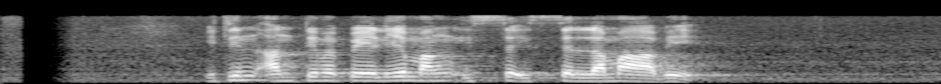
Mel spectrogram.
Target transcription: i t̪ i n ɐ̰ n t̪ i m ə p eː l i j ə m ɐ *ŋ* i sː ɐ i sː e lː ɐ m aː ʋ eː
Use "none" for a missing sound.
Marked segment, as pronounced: ŋ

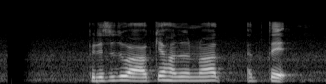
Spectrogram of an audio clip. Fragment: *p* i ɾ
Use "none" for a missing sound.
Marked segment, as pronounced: p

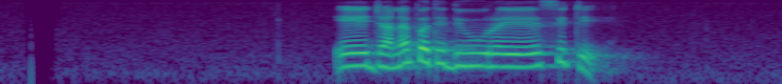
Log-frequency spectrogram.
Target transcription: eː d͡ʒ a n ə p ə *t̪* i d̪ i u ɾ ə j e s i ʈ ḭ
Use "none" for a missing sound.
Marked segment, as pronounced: t̪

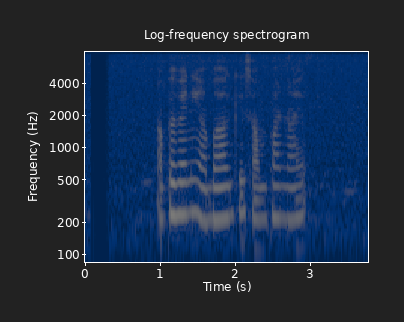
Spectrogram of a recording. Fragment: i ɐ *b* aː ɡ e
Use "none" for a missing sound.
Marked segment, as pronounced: b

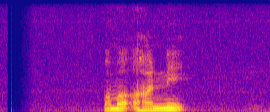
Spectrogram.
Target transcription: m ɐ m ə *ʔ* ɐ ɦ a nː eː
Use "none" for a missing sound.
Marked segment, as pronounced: ʔ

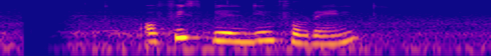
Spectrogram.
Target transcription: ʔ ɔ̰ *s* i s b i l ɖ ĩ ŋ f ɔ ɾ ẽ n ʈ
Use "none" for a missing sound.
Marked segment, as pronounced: f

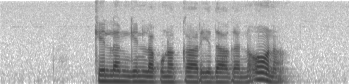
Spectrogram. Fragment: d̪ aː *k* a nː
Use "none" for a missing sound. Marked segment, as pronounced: ɡ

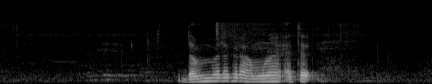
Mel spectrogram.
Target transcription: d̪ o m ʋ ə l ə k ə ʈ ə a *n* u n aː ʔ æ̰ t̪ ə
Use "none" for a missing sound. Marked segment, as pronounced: m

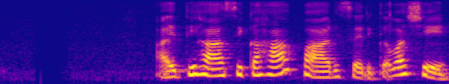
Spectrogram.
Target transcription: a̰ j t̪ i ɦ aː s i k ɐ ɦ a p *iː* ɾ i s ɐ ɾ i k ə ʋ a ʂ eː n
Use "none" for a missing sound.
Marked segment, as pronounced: aː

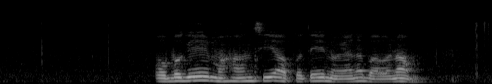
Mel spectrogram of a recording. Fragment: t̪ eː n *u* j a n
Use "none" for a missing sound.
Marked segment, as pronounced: o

